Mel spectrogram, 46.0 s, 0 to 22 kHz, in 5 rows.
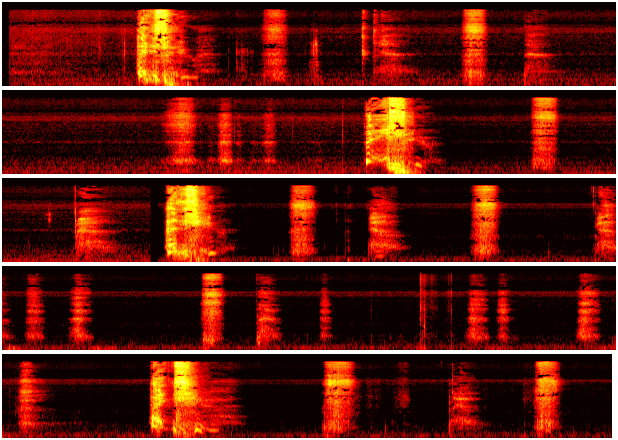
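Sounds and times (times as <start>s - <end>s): person sneezing: 2.0s - 3.2s, 14.7s - 15.7s, 20.9s - 21.8s, 39.1s - 40.4s.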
